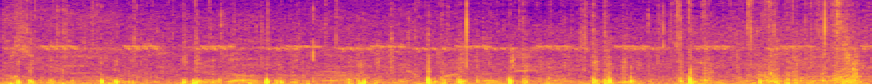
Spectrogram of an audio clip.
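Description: Faint, irregular clip-clop of horse hooves, roughly three light knocks a second, under quiet outdoor background.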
